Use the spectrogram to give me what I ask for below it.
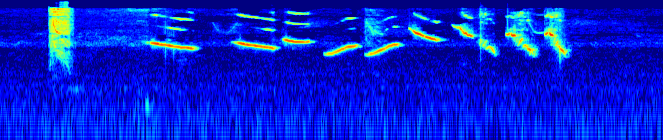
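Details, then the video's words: Yellow-bellied seedeater song alongside female calls, meant to excite a male bird: a sharp click, then a rapid run of high, clear, falling whistled notes, about eleven in three seconds, growing denser toward the end. "PAPA CAPIM VIVITI E PIADO DE FEMEA. MUITA FIBRA ESFOGUIE O SEU."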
